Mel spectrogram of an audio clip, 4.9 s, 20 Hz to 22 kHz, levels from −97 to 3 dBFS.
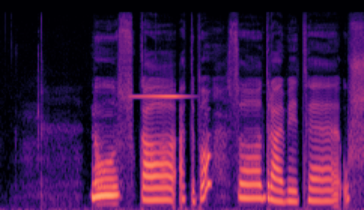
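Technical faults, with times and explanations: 1.70–2.64 s, loudspeaker feedback squeal: a single tone at about 3.3 kHz rises out of the speech. It swells over roughly half a second and then holds at about the same loudness as the speech until 2.64 s. The microphone is picking up the loudspeaker it feeds, and at that one frequency the loop gain goes above one, so the tone keeps feeding itself. On a spectrogram it shows as a bright horizontal line at 3.3 kHz that thickens as it builds. The waveform envelope swells with it.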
